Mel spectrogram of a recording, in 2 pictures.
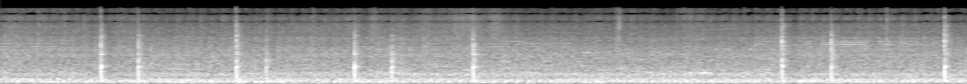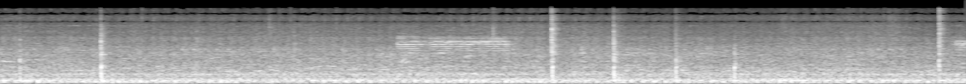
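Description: A cleaver chops through goat meat and bone on a wooden block.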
